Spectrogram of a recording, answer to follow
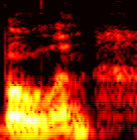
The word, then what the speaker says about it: bowline: There's also something called a bowline. It's actually spelled bowline. But because of ancient history, is pronounced bowline.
